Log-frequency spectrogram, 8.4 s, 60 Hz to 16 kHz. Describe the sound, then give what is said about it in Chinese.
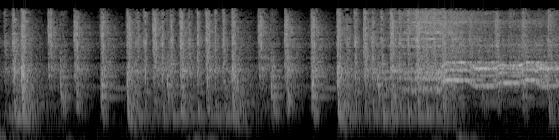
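The 2010 World Cup official theme song, opening with loud, punchy rhythmic beats and sharp percussive hits, then swelling into a fuller, sustained melodic passage toward the end. “大家听到的是二零一零年世界杯官方宣传曲”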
